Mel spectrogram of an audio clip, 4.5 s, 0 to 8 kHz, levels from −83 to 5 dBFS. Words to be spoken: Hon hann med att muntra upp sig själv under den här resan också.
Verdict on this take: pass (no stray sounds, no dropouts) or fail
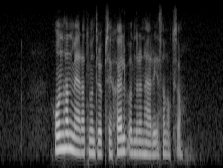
pass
